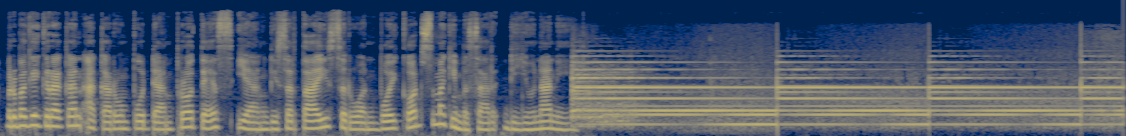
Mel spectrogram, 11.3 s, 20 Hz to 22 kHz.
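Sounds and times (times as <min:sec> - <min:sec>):
speech: 0:00.1 - 0:06.0
church bells ringing in Greece: 0:05.8 - 0:11.2.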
